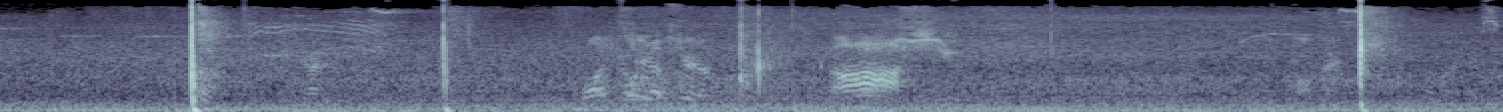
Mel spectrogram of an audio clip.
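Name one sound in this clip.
A volleyball is struck with sharp slaps of the hands.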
